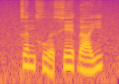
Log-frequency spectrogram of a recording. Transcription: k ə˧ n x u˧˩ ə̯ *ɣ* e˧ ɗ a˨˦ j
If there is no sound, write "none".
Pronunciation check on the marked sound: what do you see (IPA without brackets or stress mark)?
x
